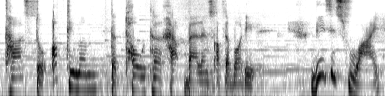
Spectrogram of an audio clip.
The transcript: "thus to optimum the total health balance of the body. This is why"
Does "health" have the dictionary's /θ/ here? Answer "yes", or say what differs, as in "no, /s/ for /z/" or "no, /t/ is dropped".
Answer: no, /f/ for /θ/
